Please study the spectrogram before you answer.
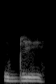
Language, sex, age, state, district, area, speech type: Hindi, male, 18-30, Madhya Pradesh, Bhopal, rural, conversation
